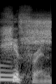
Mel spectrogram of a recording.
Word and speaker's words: Schifrin: I can't pronounce his name, but Lalo Schifrin. – Schifrin. Yes. Yeah.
